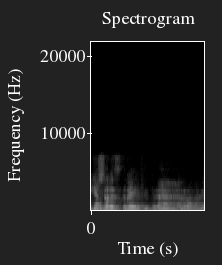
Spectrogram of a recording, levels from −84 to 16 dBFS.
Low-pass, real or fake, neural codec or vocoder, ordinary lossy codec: 7.2 kHz; fake; codec, 32 kHz, 1.9 kbps, SNAC; none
